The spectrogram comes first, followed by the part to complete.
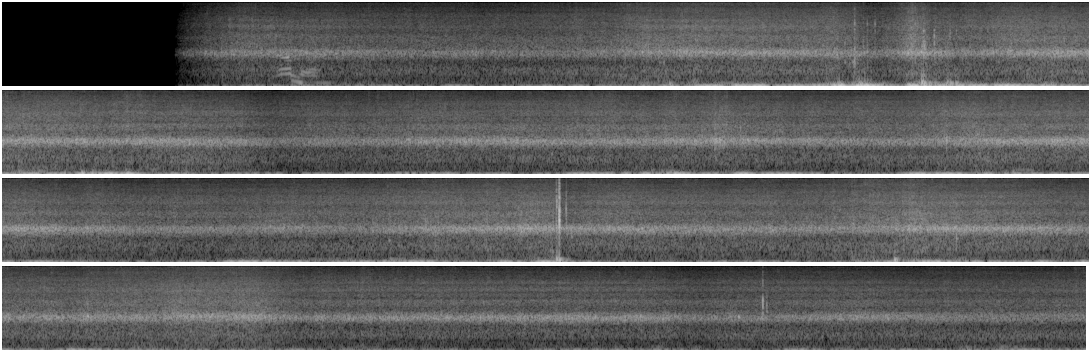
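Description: Whitewater rapids rushing around a kayak, heard from a camera mounted on the boat, starting after a second and a half of silence. Irregular low thumps run through the rush, with a sharp click about twenty seconds in.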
